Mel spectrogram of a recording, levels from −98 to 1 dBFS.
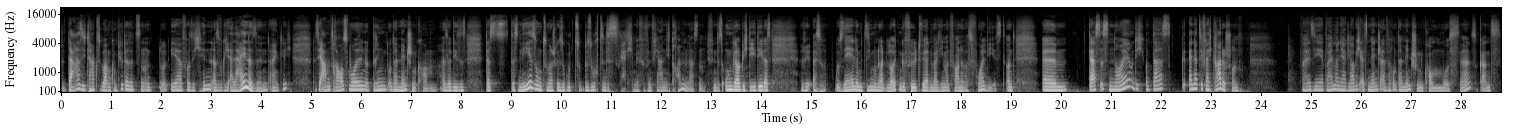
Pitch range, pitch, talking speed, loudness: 145-175 Hz, 155 Hz, 205 wpm, -32 LUFS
